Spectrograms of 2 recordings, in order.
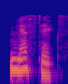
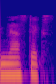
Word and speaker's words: Mnestics: Mnestics, Class W, X, Y and Z, same Greek root as the word mnemonic. The M is silent.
